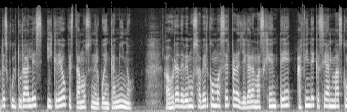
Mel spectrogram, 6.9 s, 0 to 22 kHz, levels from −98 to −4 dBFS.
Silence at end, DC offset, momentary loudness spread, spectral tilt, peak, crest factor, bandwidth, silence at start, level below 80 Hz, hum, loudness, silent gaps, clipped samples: 0 s; 0.6%; 3 LU; -6 dB/octave; 0 dBFS; 10 dB; 16.5 kHz; 0 s; -38 dBFS; none; -10 LUFS; none; under 0.1%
